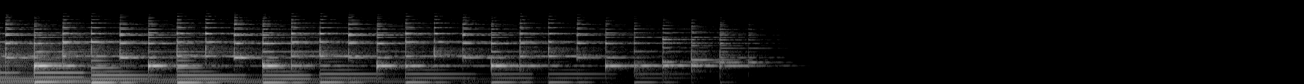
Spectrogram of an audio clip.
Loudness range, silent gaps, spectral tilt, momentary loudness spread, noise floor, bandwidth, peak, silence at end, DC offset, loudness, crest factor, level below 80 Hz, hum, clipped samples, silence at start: 15 LU; none; -2 dB/octave; 12 LU; -87 dBFS; 13.5 kHz; -8 dBFS; 5.4 s; under 0.1%; -26 LUFS; 22 dB; -56 dBFS; none; under 0.1%; 0 s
